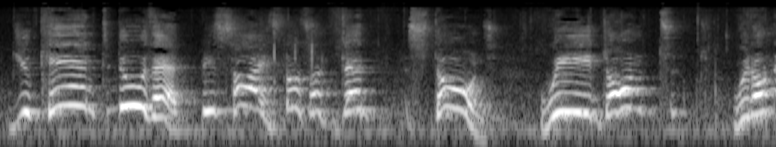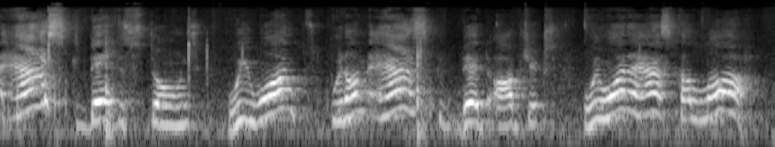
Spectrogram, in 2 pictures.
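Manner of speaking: high, slow pleading; high earnest warning. Retold or imitated. Good believers warning the people.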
